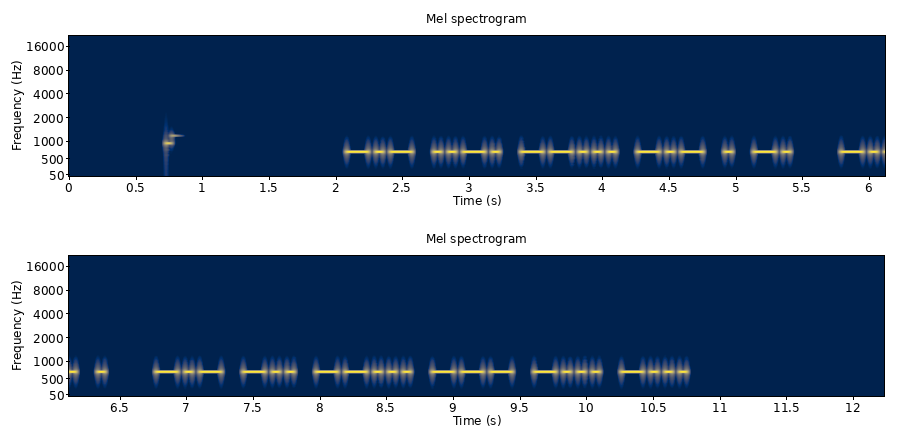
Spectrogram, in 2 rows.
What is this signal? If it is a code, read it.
Morse code, heard as a keyed tone, about 22 wpm, 700 Hz. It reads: KF7KEN DE KD7OBB
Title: USA Callsign DE Callsign - 6 Characters - 22wpm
